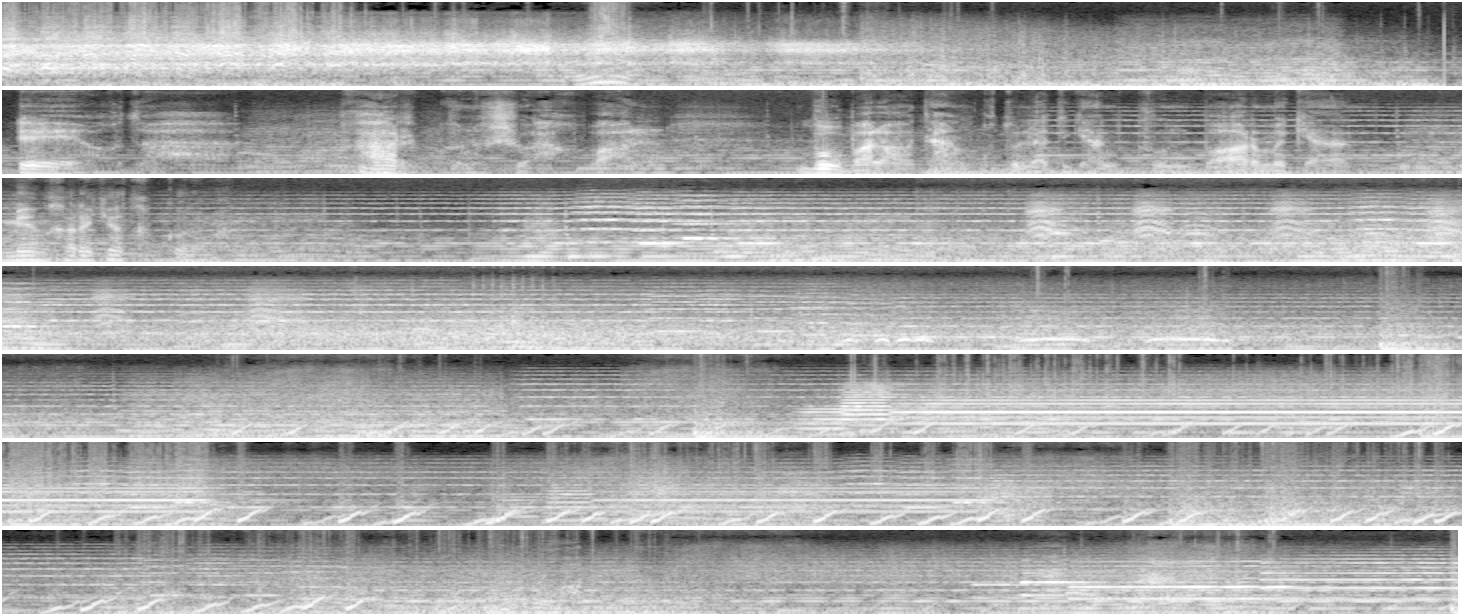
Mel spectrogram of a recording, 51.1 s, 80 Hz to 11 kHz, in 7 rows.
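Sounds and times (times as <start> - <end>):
low rumble: 0.0 - 7.4, 23.0 - 50.8
background music: 0.0 - 51.0
crow cawing: 0.8 - 4.5, 19.7 - 21.3
cartoon bubbling bloops: 30.2 - 46.9.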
